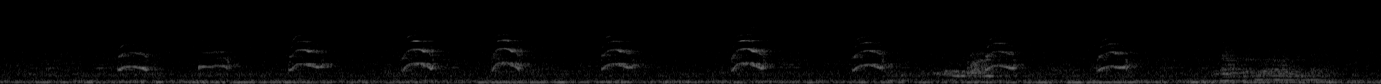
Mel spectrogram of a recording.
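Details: Siamese kitten calling insistently, about a dozen quick arched mews in steady succession, the last few wavering and rougher, with a persistent low hum behind.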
